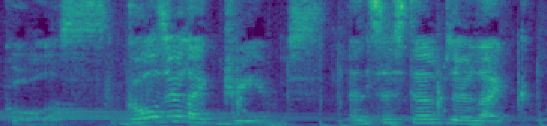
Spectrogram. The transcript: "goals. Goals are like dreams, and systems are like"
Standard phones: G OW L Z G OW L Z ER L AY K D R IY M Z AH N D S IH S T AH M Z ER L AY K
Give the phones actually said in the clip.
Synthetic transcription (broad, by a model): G OW L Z G OW L Z ER L AY K D R IY M Z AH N S IH S T AH M Z ER L AY K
